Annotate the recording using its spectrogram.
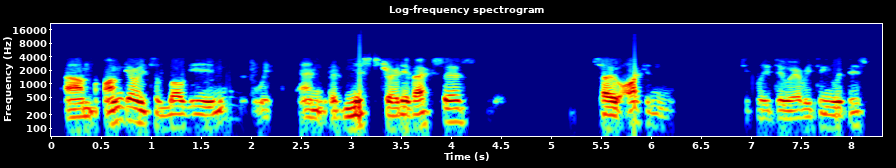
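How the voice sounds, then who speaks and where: A moderate pace with an Australian accent, long, frequent pauses and big swings in loudness. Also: man. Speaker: software product specialist. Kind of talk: webinar software demo. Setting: online webinar.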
